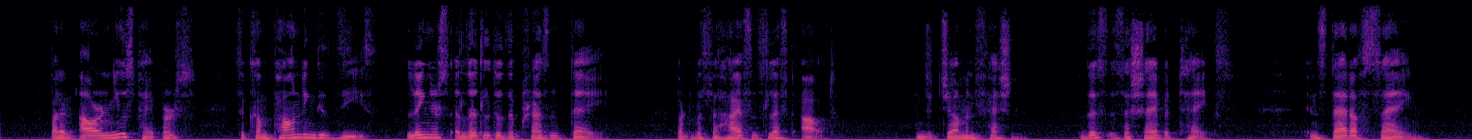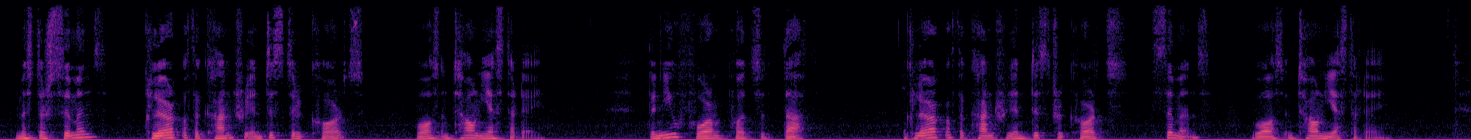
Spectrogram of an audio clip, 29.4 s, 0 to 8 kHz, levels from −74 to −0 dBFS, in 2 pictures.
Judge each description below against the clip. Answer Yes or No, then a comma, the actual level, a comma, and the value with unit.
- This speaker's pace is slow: Yes, slow, 130 wpm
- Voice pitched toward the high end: No, low, 125 Hz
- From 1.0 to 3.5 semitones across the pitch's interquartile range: Yes, average, 3.0 semitones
